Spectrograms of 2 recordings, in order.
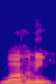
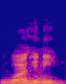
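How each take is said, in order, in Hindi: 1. h और n के बीच कोई स्वर सुनाई नहीं देता। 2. h और n के बीच 'i' स्वर सुनाई देता है। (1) "ये गलत है।" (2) "सही क्या है?"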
